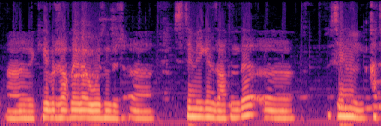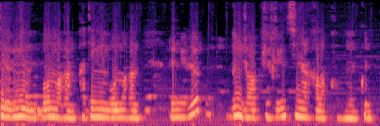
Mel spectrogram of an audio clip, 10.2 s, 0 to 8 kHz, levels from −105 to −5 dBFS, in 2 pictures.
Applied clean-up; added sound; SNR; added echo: none; none; none; none.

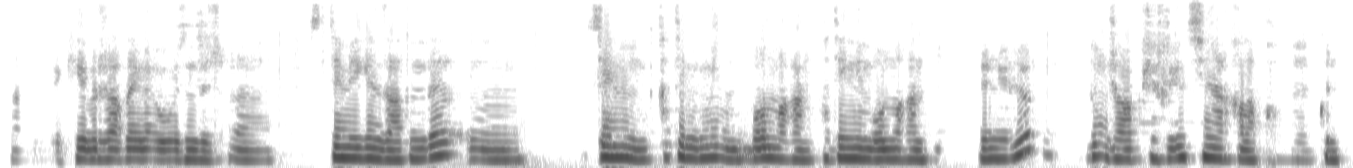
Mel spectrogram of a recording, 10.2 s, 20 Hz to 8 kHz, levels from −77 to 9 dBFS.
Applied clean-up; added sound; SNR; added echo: neural mask model DeepFilterNet 3.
